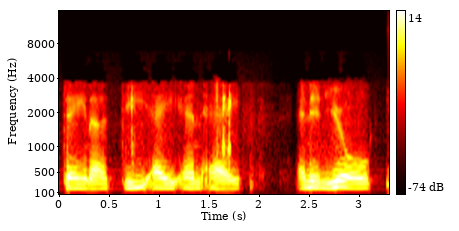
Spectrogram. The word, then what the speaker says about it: Ewell: Now, have you ever heard of a man named Dana Yule, except it's spelled like the holiday. Like it's not. It's pronounced like the holiday, like Y U L E, but it's really spelled E W E L L.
